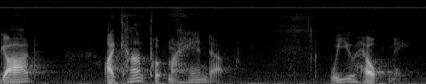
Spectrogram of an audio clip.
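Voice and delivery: murmured under the breath. Retelling a prayer once said quietly: imitating saying it under his breath. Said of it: "I said that under my breath".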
